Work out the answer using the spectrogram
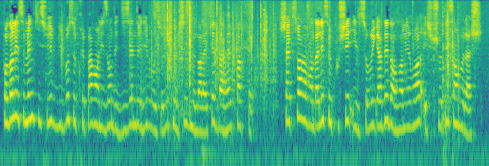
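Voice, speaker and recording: A woman narrating a storybook tale in an expressive, dramatic reading. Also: a little high, brisk, a little hiss or hum.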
